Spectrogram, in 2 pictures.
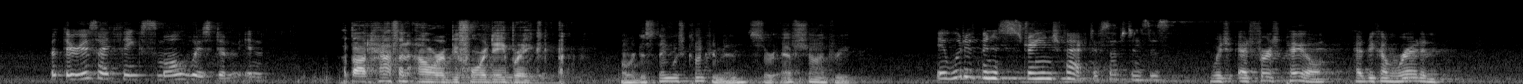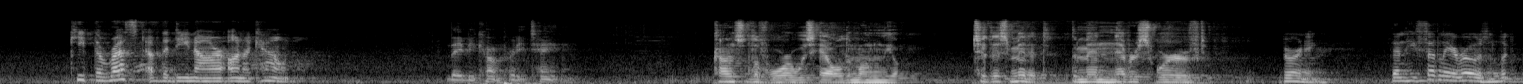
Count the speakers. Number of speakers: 7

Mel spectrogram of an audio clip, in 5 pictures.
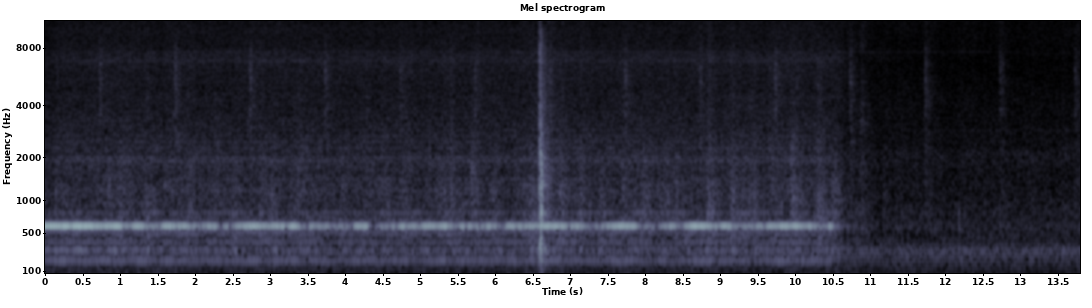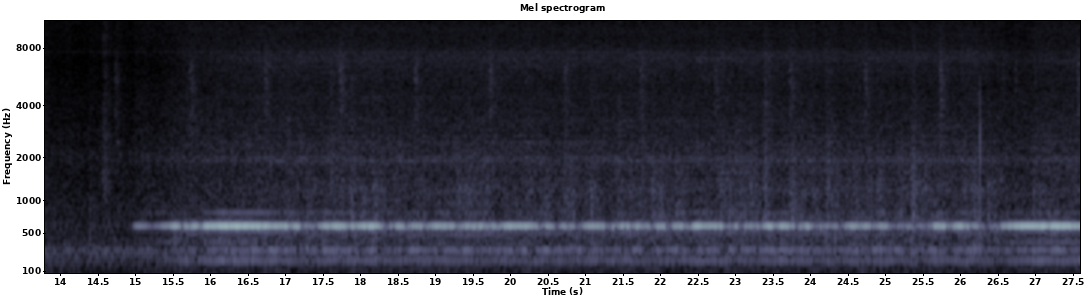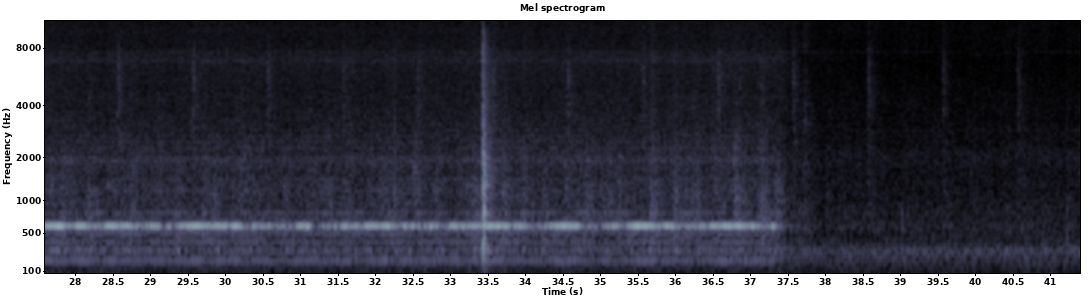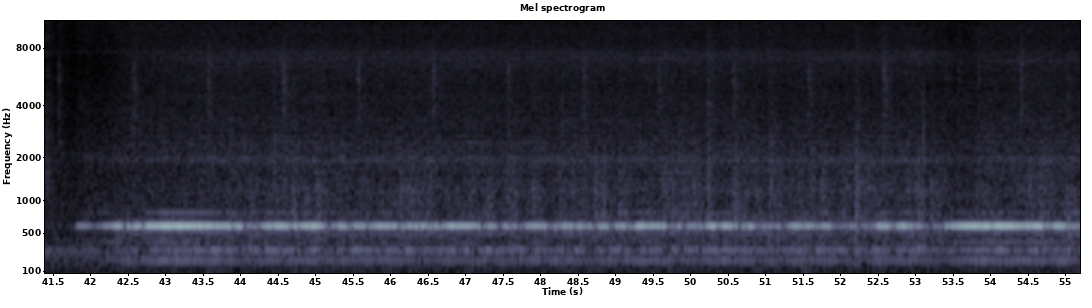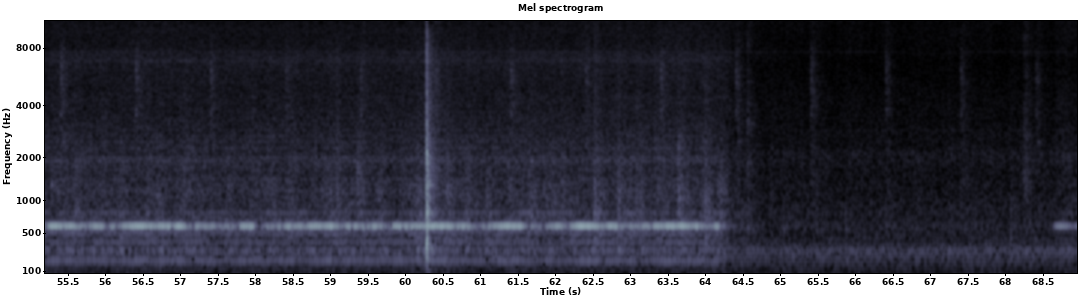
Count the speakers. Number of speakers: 0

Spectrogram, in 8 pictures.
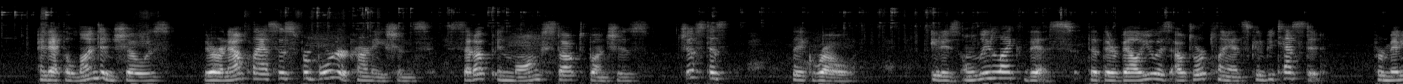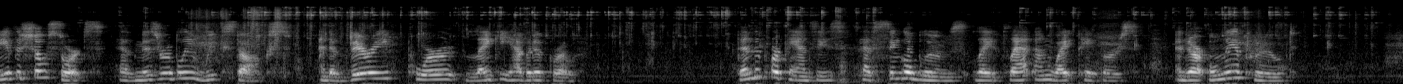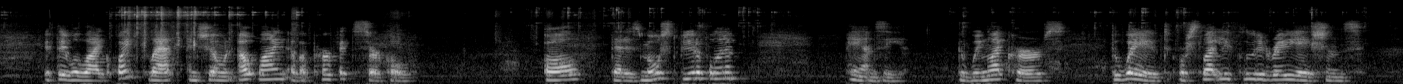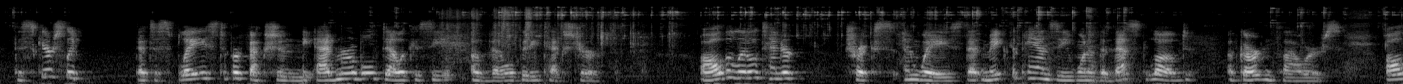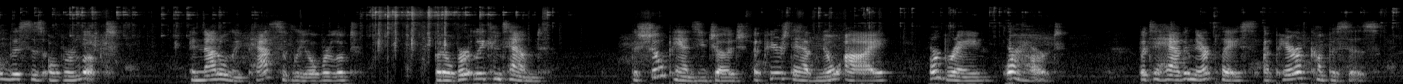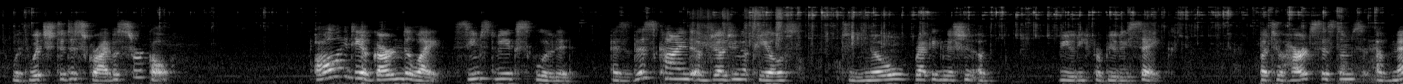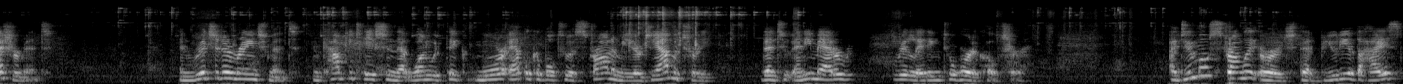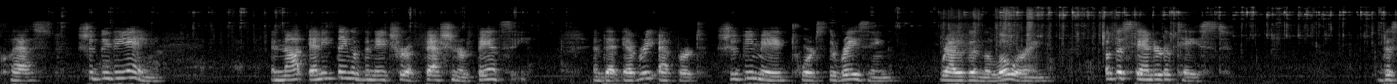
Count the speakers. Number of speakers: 1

